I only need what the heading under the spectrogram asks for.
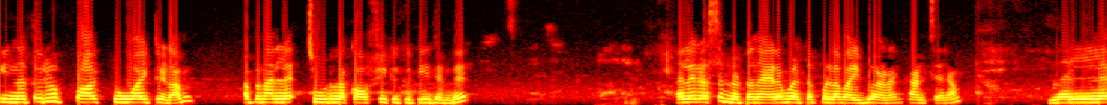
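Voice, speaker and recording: Casting: female casual vlogger, Kerala Malayalam accent, high-pitched, chatty, talking straight to viewers. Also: no echo, lo-fi sound. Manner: chatty, addresses viewers and companions directly. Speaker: vlog host.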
